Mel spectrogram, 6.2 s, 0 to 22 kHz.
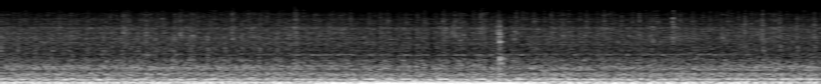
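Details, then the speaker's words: Small-block Chevy V8 in a 1932 Ford Coupe at a rough idle during running valve adjustment: a light, fast lash clatter that fades as each rocker is tightened. Little turning made it clatter, so it was at the edge of tight enough. "So see how little bit I'm turning to make him clatter? That means he was right at the ragged edge of being tight enough."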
